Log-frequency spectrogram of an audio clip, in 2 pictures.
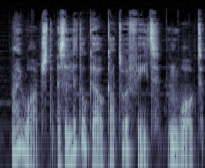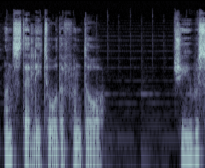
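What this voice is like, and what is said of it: Usual voice. Nothing is said of it.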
